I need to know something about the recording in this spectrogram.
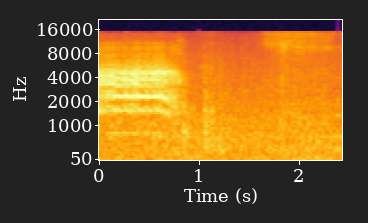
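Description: Kitten giving one drawn-out, high, steady vocal sound that stops a little under a second in.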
